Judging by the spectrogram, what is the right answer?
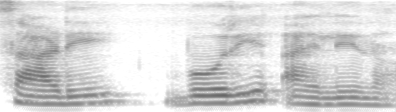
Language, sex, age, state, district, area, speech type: Goan Konkani, female, 18-30, Goa, Canacona, rural, spontaneous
